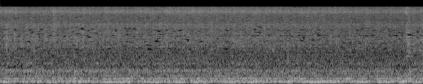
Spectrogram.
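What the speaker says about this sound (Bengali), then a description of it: "তেলটা গরম হয়ে গেছে, তেলের মধ্যে পড়লো" Bitter gourd fries in hot oil, a loud, dense, steady sizzling hiss heard up close and unbroken for several seconds.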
